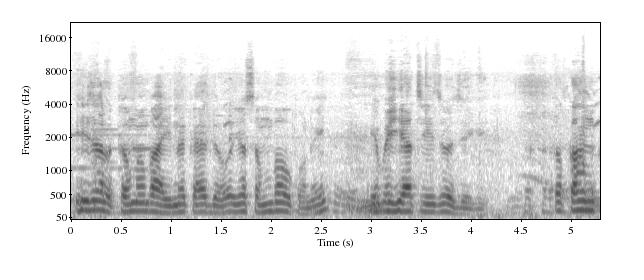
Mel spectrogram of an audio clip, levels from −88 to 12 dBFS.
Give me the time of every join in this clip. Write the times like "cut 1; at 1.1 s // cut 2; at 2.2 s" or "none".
none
